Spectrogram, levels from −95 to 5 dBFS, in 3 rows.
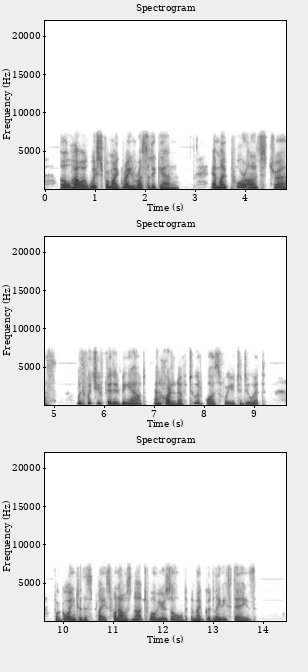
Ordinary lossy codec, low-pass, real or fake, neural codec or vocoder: Opus, 24 kbps; 7.2 kHz; fake; vocoder, 22.05 kHz, 80 mel bands, HiFi-GAN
